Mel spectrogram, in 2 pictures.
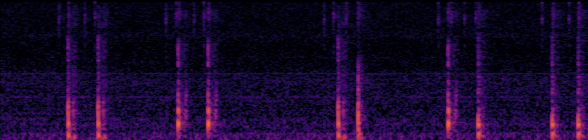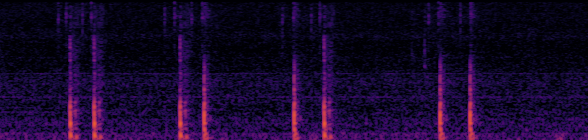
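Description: Game footsteps tread on stone in a paired rhythm.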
